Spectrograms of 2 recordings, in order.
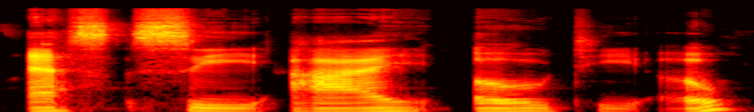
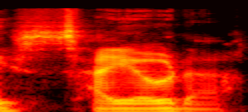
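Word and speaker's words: Scioto: river in Ohio called it's spelled s c o t o looks like scoto but we say scota River um oh Jennifer a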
